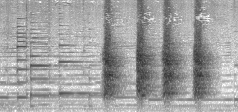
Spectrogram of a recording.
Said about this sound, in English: 小朋友听到了吗？是一只白色的狗在叫哦。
